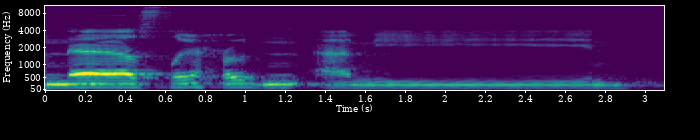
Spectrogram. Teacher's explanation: اور یہاں پر غنہ نہیں کرنا کیونکہ آگے حمزہ حروف حلقی میں سے ہے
